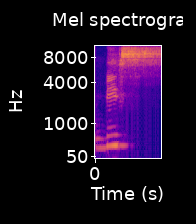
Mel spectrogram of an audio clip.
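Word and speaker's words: بسم الله: Bismillah. Oke. Stop. Tadi sinnya enggak kedengaran tuh bunyinya. Bis. Nah, tadi kedengarannya bismillah jadi enggak kedengaran ya.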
